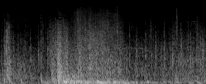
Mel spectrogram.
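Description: A rifle fires in rapid bursts nearby.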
